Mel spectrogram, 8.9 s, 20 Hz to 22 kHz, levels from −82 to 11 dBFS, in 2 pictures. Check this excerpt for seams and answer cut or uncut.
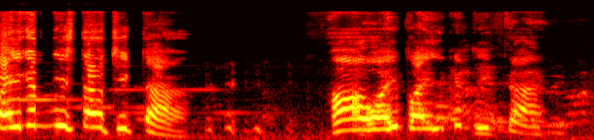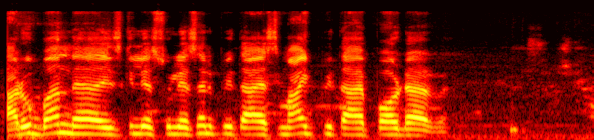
cut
